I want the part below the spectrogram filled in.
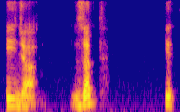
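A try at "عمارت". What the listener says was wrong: ज कहाँ से है? ज तब होता है ऊपर नुक्ता होता है, वो जे नहीं है, वो रे है। नहीं, आप के बाद मीम भी है, एन है, मीम है, अलिफ है। इमारत।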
